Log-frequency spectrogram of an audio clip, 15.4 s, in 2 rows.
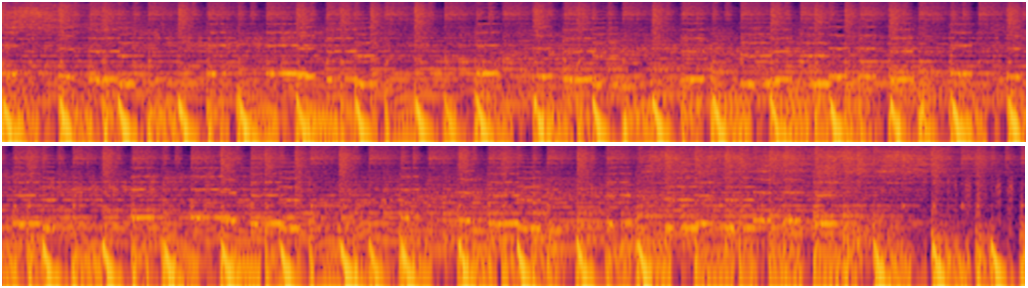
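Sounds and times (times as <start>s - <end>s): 
instrumental dance ringtone: 0.0s - 15.2s.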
